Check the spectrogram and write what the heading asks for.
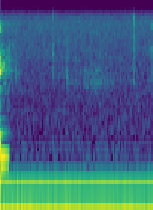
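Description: Steady low electrical hum with faint hiss from the recording, in a pause between words.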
